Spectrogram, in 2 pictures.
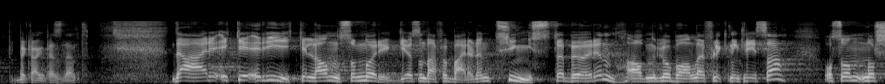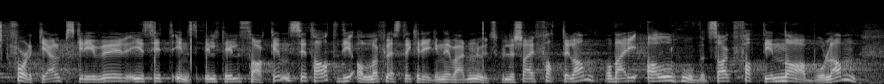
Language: Norwegian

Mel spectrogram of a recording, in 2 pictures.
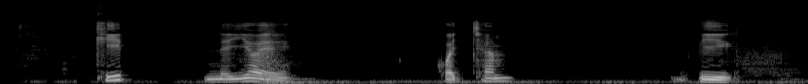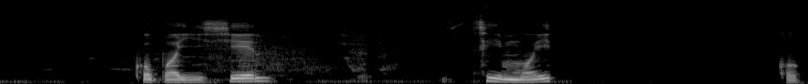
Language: Kalenjin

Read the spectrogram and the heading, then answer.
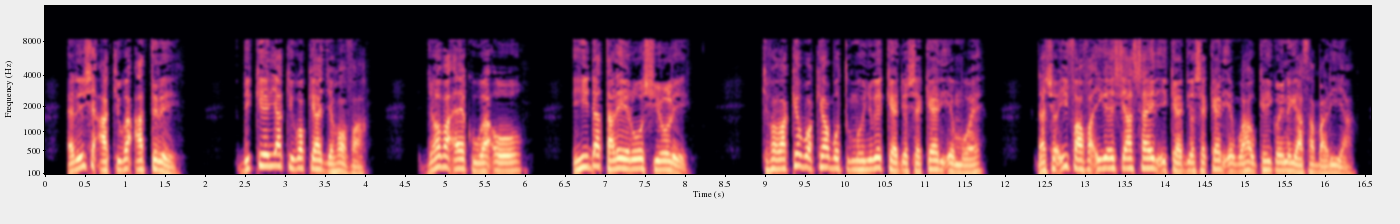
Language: Kikuyu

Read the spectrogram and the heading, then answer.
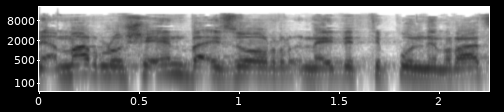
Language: Hebrew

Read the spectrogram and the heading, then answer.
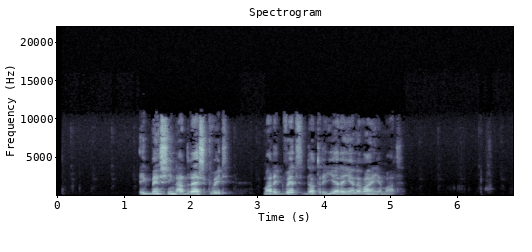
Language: Western Frisian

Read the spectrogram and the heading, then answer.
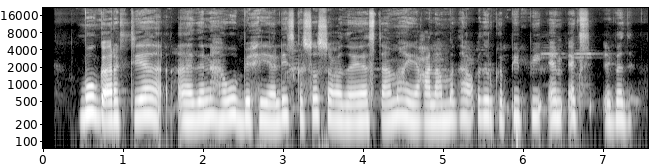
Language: Somali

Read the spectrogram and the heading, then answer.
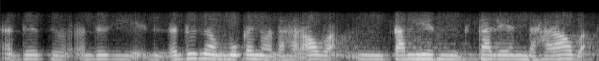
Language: Manipuri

